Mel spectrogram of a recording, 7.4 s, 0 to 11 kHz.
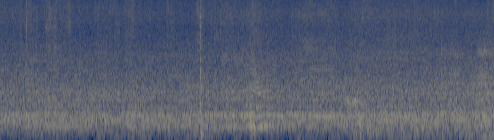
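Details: Angry honey bee colony disturbed at dusk during the first day of a cutout from a house wall, March 6. Low, continuous swarming hum beneath a hiss of broadband noise, with one faint knock.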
